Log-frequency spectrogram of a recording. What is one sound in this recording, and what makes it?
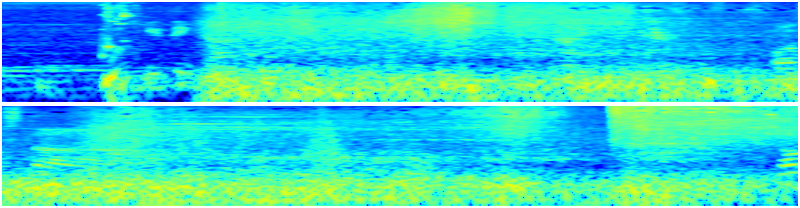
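A magical shimmering whoosh swells as a shooting star streaks across the sky.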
